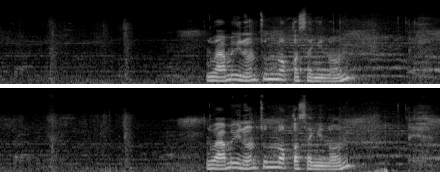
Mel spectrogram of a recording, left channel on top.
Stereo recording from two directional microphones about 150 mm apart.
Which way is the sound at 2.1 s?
35° right (ahead or behind).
